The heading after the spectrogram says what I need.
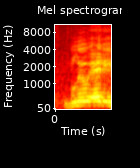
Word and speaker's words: Bluetti: gonna plug in my blue Eddie charger I was actually saying the name wrong blue Eddie not blue key mark apologies to Blue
